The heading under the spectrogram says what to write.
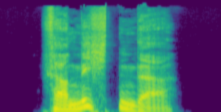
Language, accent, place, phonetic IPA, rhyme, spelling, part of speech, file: German, Germany, Berlin, [fɛɐ̯ˈnɪçtn̩dɐ], -ɪçtn̩dɐ, vernichtender, adjective, De-vernichtender.ogg
- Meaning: 1. comparative degree of vernichtend 2. inflection of vernichtend: strong/mixed nominative masculine singular 3. inflection of vernichtend: strong genitive/dative feminine singular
